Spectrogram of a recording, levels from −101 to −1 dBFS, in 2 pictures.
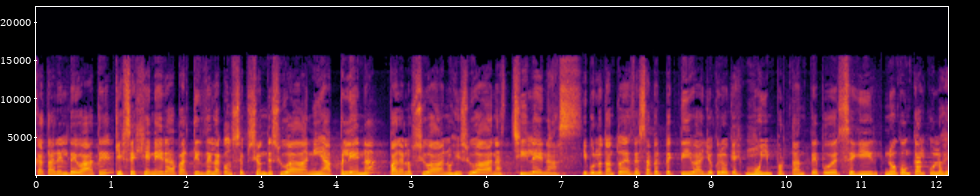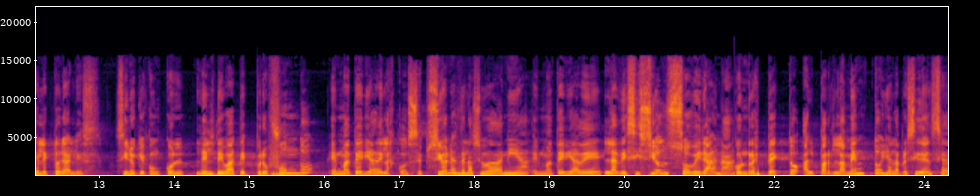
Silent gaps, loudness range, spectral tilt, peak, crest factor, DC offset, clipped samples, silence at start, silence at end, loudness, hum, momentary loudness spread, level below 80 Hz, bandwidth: none; 2 LU; -3 dB/octave; -4 dBFS; 20 dB; under 0.1%; under 0.1%; 0 s; 0 s; -23 LUFS; none; 5 LU; -70 dBFS; 16 kHz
